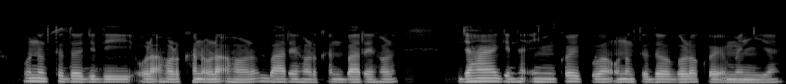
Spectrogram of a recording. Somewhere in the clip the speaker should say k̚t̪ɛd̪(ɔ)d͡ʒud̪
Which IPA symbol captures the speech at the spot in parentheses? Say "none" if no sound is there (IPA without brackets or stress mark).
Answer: ɔ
